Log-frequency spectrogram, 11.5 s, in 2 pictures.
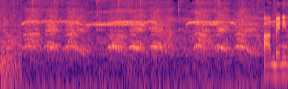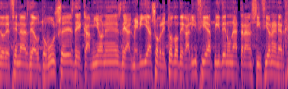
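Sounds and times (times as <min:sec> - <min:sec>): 
protest crowd chanting in unison: 0:00.0 - 0:06.6
speech: 0:05.3 - 0:11.5.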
